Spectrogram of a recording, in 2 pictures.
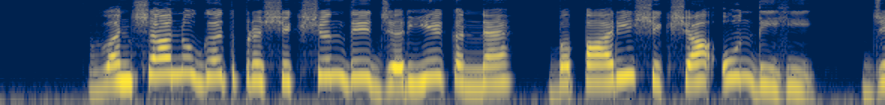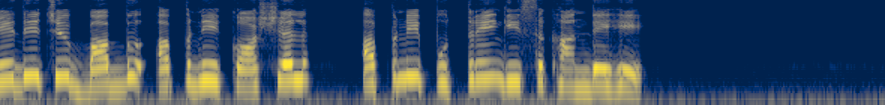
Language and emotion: Dogri, neutral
